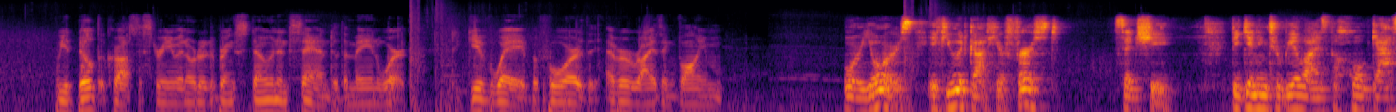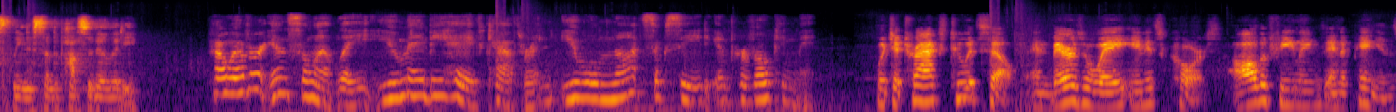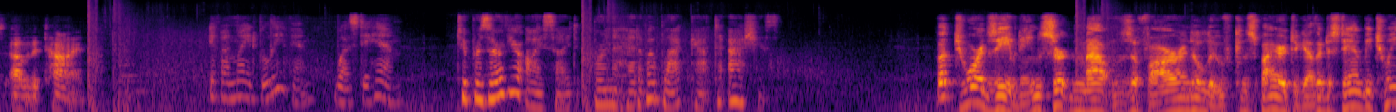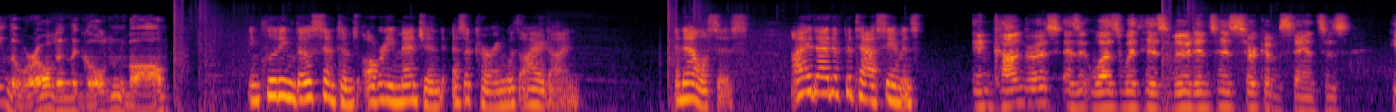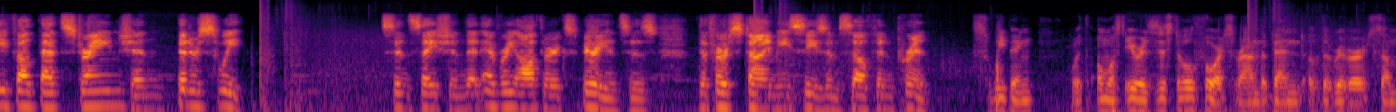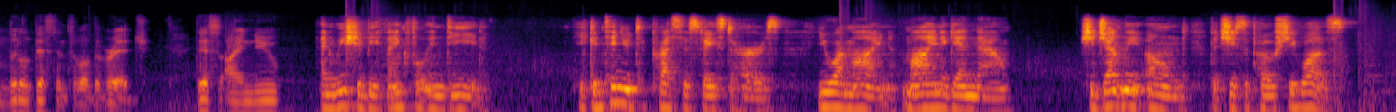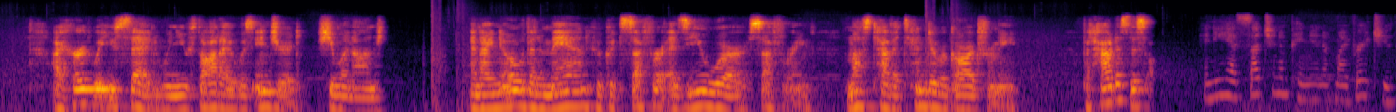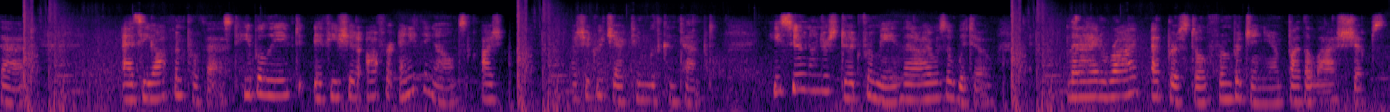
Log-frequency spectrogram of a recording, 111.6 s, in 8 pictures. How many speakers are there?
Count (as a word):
nine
